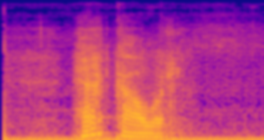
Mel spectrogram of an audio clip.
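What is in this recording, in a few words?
"herkauwer", Dutch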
